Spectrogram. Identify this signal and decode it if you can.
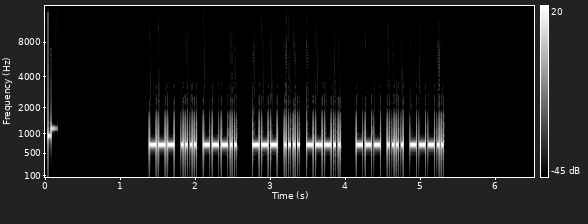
Morse code, heard as a keyed tone, about 40 wpm, 700 Hz. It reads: OH8 OH8 OH8
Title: Callsign Prefixes for Top 25 DXCC - Repeated 3x - 40wpm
